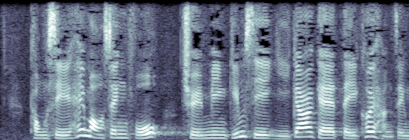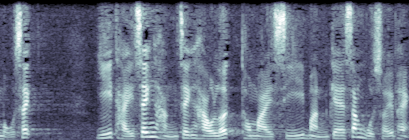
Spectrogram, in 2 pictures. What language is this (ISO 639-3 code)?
yue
